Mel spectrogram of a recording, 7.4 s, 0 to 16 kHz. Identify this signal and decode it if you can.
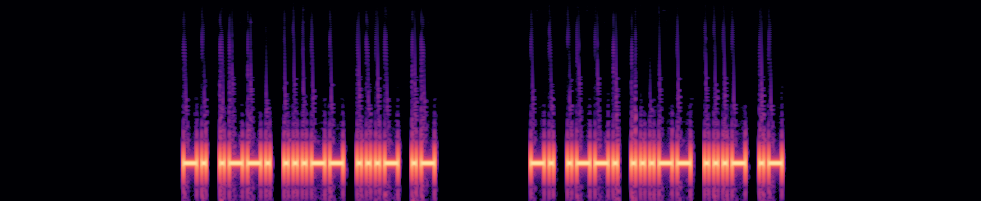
Morse code, heard as a keyed tone, about 36 wpm, 700 Hz. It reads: NP3VA NP3VA
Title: USA Call Signs - 5 Characters - Repeated 2x - 35wpm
